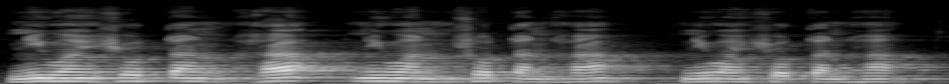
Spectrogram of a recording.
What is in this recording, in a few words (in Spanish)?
arrecife, Tojolabal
